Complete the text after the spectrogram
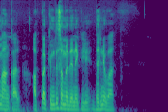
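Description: A young man speaks close to the microphone, with animation.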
